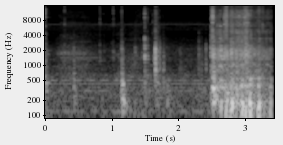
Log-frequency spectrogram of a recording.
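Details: Husqvarna R120S articulating all-wheel-drive riding mower, possibly 20 hp, had been sitting, choke on, battery charging: a few cranking clicks, then the single fires and settles into a steady even chug; a normal start and idle.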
